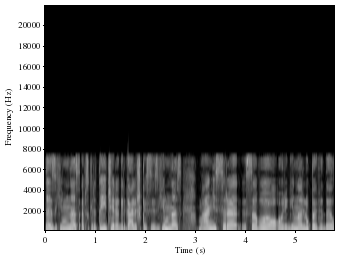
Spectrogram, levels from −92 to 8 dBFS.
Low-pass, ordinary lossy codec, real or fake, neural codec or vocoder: 7.2 kHz; AAC, 64 kbps; real; none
